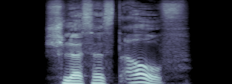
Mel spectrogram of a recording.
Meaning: second-person singular subjunctive II of aufschließen
- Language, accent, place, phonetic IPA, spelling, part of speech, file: German, Germany, Berlin, [ˌʃlœsəst ˈaʊ̯f], schlössest auf, verb, De-schlössest auf.ogg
